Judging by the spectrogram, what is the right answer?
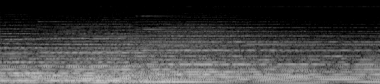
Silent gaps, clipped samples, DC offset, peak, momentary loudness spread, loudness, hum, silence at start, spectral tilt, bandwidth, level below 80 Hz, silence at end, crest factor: none; under 0.1%; under 0.1%; -6 dBFS; 5 LU; -20 LUFS; none; 0 s; -7 dB/octave; 16 kHz; -38 dBFS; 0 s; 14 dB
